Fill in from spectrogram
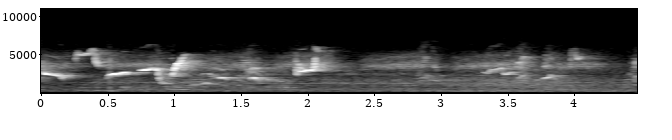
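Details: Oriental magpie-robin of the Lampung type singing: a lively run of whistled, sliding notes and quick chirps, some rising and some falling, delivered in rapid bursts with brief pauses between phrases.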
